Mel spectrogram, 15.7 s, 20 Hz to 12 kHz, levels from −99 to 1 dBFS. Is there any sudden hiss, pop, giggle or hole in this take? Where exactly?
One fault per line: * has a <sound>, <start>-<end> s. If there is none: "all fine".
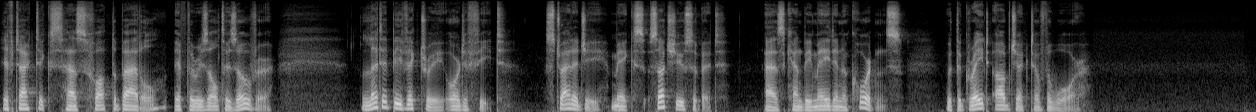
all fine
